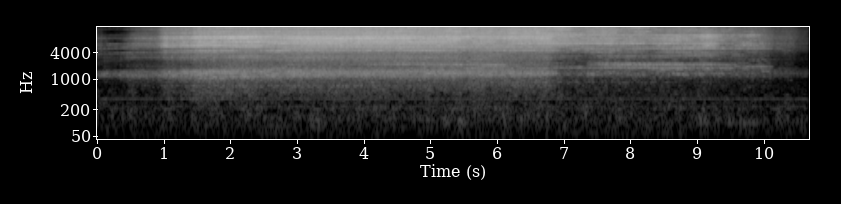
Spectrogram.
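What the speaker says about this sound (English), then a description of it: "So let's test the steamer." Loud, steady hiss of steam from the wand of a La Pavoni lever espresso machine, rising abruptly, holding for several seconds with a slight shift in tone, then tapering off; close and alone.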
